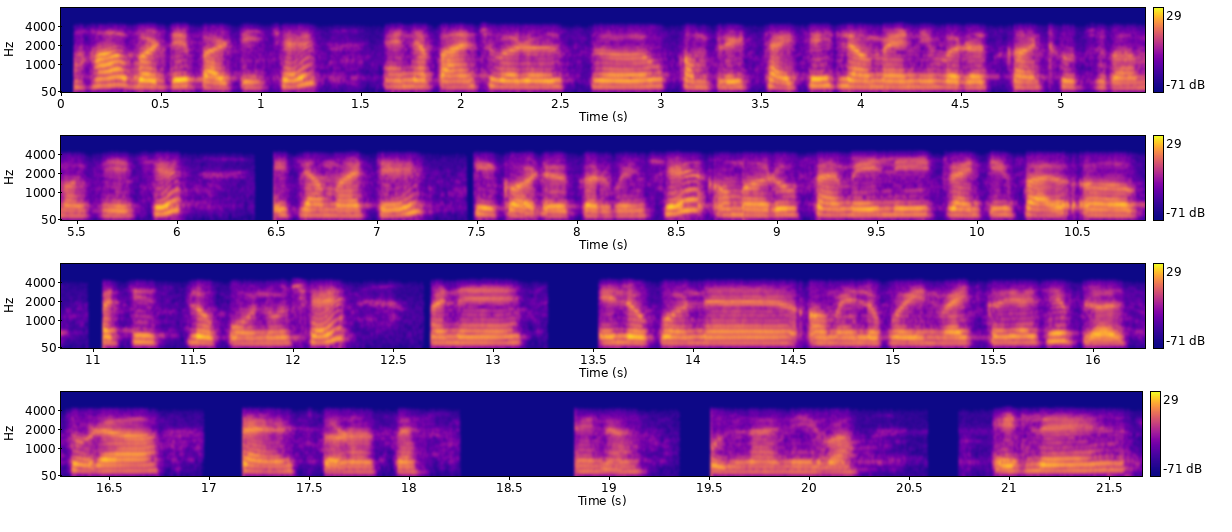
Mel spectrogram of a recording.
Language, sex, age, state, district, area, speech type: Gujarati, female, 45-60, Gujarat, Kheda, rural, conversation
